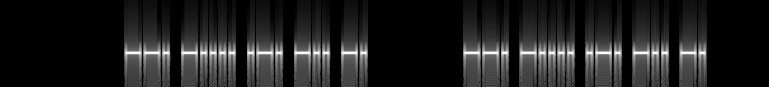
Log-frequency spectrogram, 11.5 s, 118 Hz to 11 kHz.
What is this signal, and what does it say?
Morse code, heard as a keyed tone, about 17 wpm, 700 Hz. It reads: G6RDN G6RDN
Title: DXCC-100 Call Signs - 5 Characters - Repeated 2x - 17wpm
